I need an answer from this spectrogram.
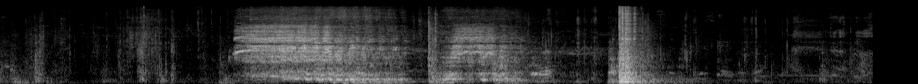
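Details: Malnourished horse with severe bruises and a large open fracture, rescued by environmental military police on a Monday afternoon in the Golfinho neighbourhood of Caraguatatuba. A loud, drawn-out shrill whinny, then a shorter second one, amid voices and a sharp knock.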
